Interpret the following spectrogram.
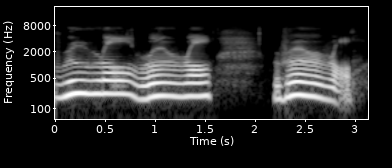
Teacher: weird rural rural your tongue is in the r position so my tongue's curled back the tip of the tongue is curled back and you hold it there as you say r and then moving from the r to the l is what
